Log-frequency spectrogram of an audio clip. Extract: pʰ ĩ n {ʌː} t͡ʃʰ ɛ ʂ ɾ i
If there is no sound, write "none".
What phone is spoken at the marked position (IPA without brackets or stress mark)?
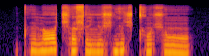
ʌː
